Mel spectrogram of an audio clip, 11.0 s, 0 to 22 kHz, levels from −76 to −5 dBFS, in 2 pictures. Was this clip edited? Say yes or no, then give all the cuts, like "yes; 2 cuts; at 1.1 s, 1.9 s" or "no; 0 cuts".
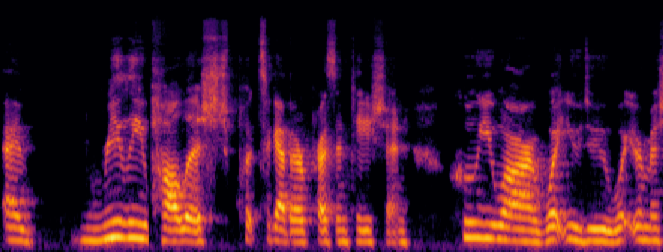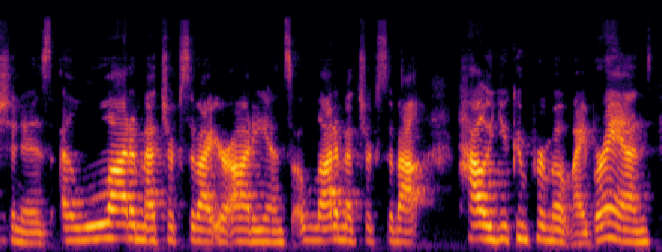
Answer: yes; 1 cut; at 1.2 s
